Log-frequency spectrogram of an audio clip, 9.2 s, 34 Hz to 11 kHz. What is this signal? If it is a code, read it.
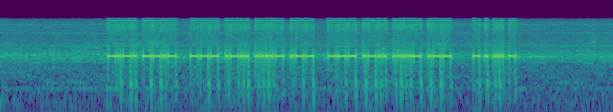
Morse code, heard as a keyed tone, about 33 wpm, 610 Hz. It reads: CQ OL4W OL4W TEST
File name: truSDX / MWC29.8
